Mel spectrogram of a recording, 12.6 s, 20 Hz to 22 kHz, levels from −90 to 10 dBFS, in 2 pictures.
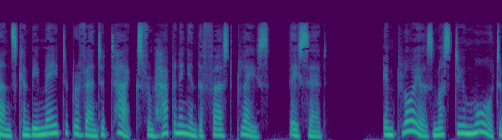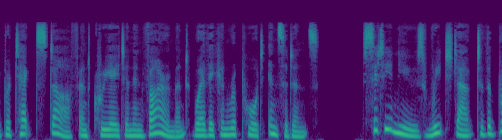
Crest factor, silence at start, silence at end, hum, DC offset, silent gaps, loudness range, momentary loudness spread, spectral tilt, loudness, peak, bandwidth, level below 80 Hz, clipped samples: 16 dB; 0 s; 0 s; none; under 0.1%; 4.15-4.54 s, 10.32-10.71 s; 2 LU; 6 LU; -5 dB/octave; -31 LUFS; -14 dBFS; 11.5 kHz; -72 dBFS; under 0.1%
